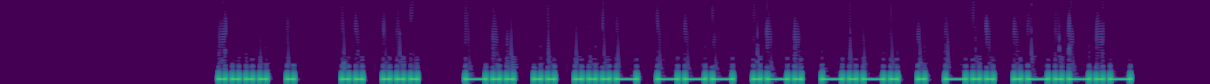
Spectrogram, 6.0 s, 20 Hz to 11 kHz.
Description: Morse code, heard as a keyed tone, about 34 wpm, 700 Hz. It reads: HE IS DIVORCED.
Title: Additional Easy Phrases 35wpm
